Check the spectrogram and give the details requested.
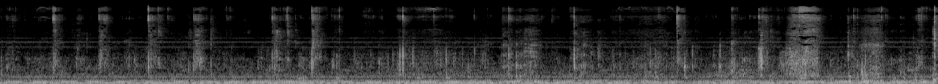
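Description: Chewing and lip-smacking while eating fried chicken by hand: many short wet clicks and smacks over a steady low hum.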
